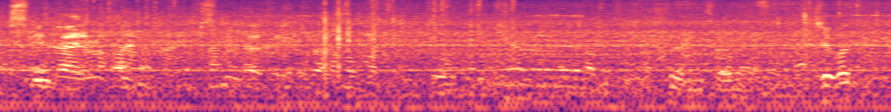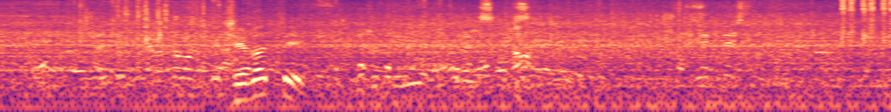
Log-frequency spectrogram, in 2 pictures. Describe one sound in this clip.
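Several men talk nearby in a busy crowd.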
